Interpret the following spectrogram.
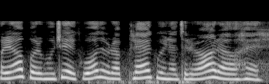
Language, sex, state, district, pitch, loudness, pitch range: Hindi, female, Himachal Pradesh, Shimla, 270 Hz, -12 LUFS, 250-295 Hz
